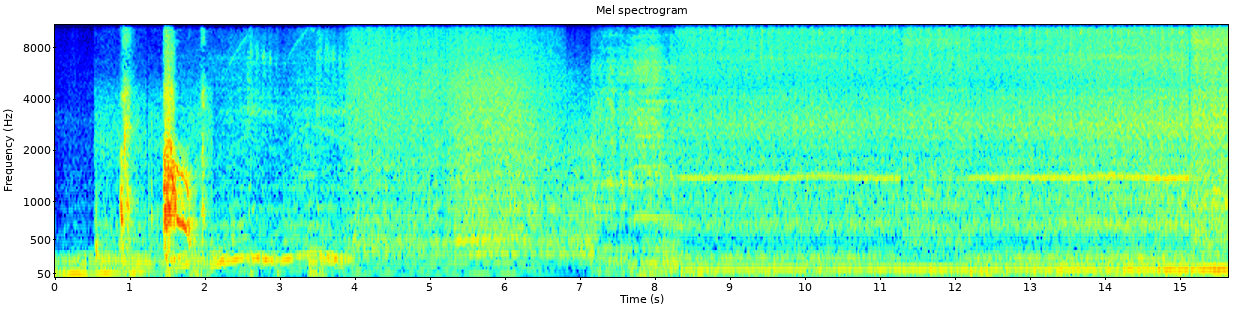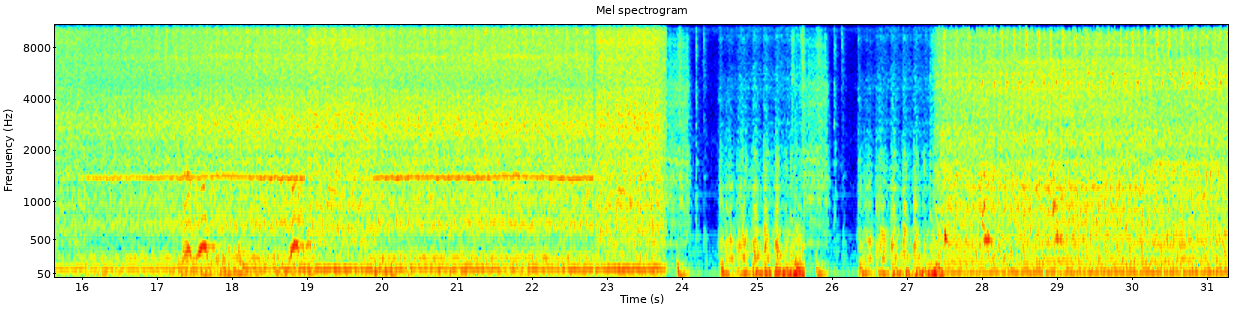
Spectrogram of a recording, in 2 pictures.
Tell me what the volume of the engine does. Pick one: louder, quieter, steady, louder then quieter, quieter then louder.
louder.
